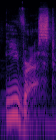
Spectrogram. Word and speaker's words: Everest: wrong anyway George Everest surn name was actually pronounced Everest there you go so it should be Mount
